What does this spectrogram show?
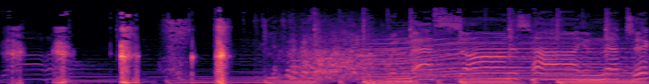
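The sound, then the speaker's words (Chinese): Someone imitates a pig: a handful of short, sharp snorting grunts, then a longer run of wavering, nasal squeals and oinks that rise and fall in pitch, fairly loud throughout. “你给我学个猪叫吧。”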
